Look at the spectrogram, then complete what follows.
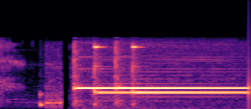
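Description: A loud electronic doorbell rings, a sharp chime struck a few times and then a long sustained tone that holds steady, with no one talking over it.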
